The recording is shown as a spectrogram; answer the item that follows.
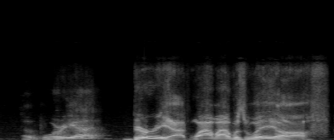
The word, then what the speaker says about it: Buryat: Did I pronounce that right? A Buryat? Buryat.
